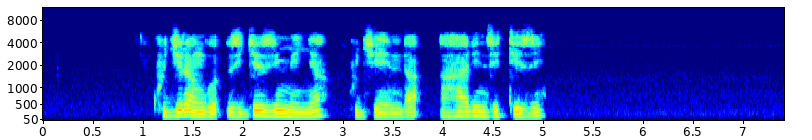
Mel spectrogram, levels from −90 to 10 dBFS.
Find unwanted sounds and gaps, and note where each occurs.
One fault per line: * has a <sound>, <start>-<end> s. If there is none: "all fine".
all fine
